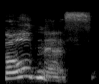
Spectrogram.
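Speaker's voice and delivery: normal talking voice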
